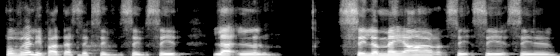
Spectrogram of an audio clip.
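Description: Animated Québécois comedian man. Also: high voice. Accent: Québécois French. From Quebec. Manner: animated storytelling, fast with restarts. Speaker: comedian guest. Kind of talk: casual podcast interview.

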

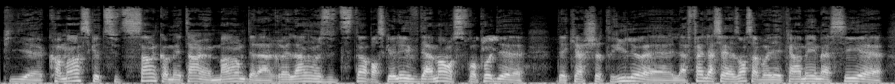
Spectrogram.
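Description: A man's voice: mid-range voice, fairly quick. A man with a Quebec French accent hosting a casual sports interview, chatty, with frequent fillers and laughs. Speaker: radio show host.

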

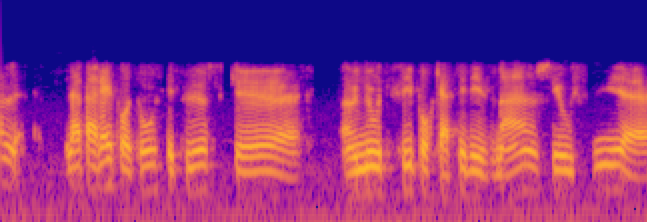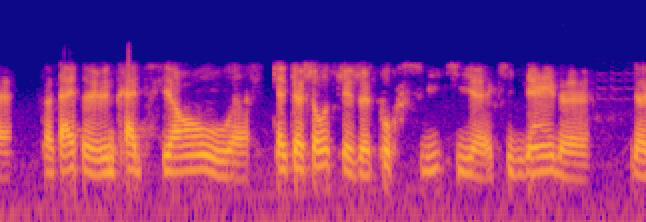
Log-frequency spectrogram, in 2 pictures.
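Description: A man from Quebec with a Québécois accent, a visual artist telling his story for a podcast in a reflective, measured way, often pausing to search for words. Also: lowish voice, no room sound. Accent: Québécois French. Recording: narrow phone-like sound, dry.

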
